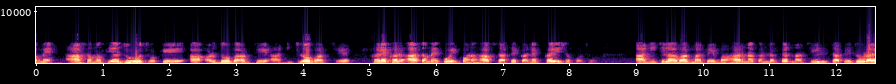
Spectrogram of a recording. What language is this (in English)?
Gujarati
